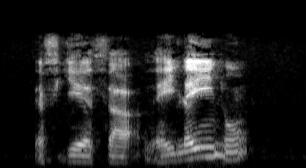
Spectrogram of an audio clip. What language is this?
Kabyle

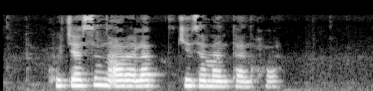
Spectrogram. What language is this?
Uzbek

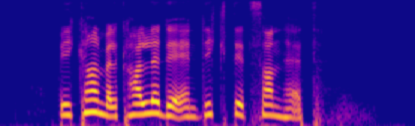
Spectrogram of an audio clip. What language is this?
Norwegian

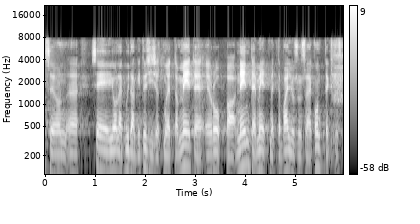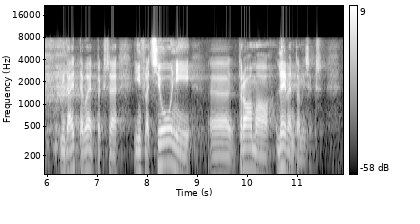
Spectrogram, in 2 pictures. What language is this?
Estonian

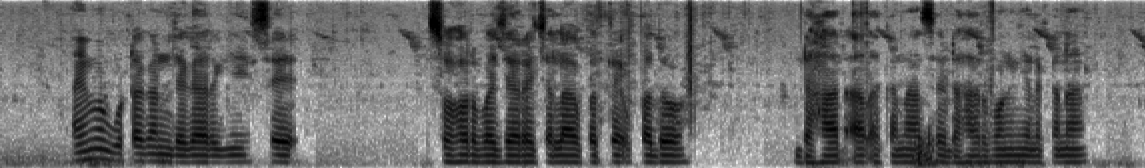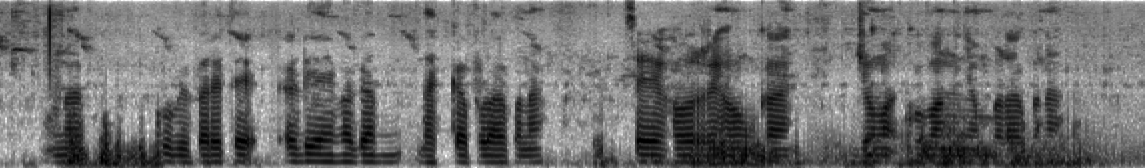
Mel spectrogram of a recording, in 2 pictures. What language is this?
Santali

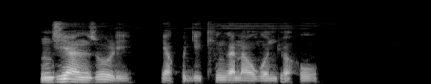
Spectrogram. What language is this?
Swahili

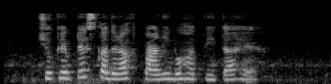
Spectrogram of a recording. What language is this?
Urdu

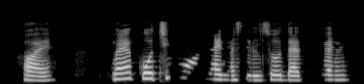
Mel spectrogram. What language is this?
Assamese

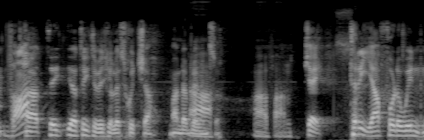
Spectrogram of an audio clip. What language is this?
Swedish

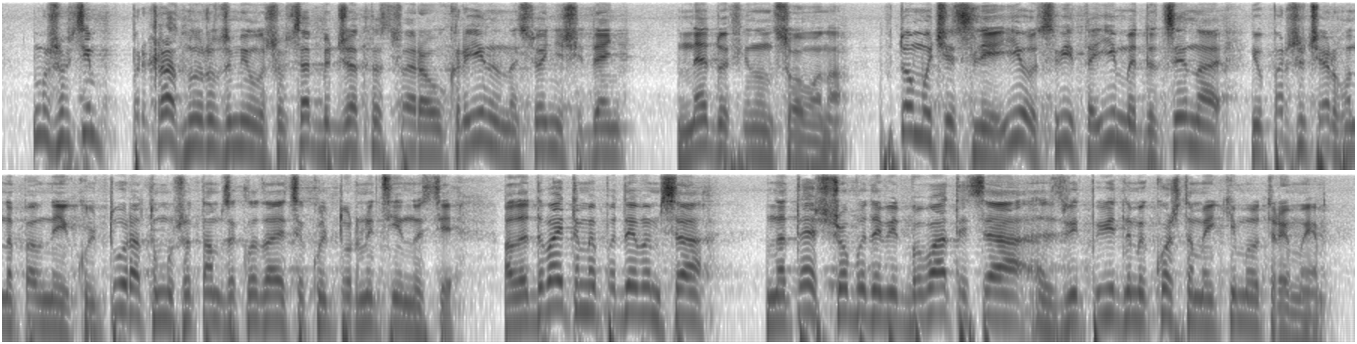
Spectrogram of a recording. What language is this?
Ukrainian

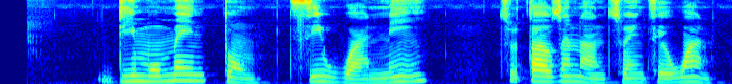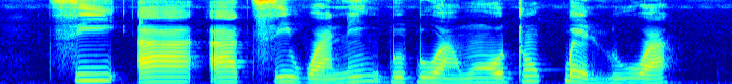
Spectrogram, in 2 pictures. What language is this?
Yoruba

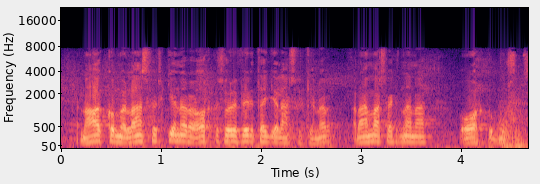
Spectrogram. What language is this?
Icelandic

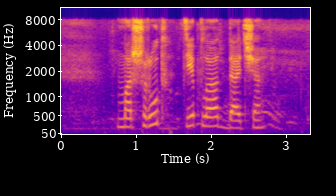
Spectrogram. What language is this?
Russian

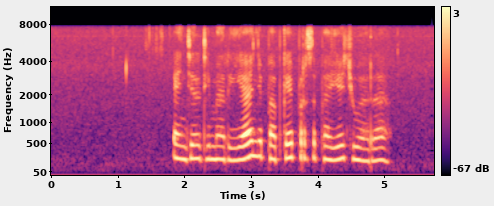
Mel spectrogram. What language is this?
Javanese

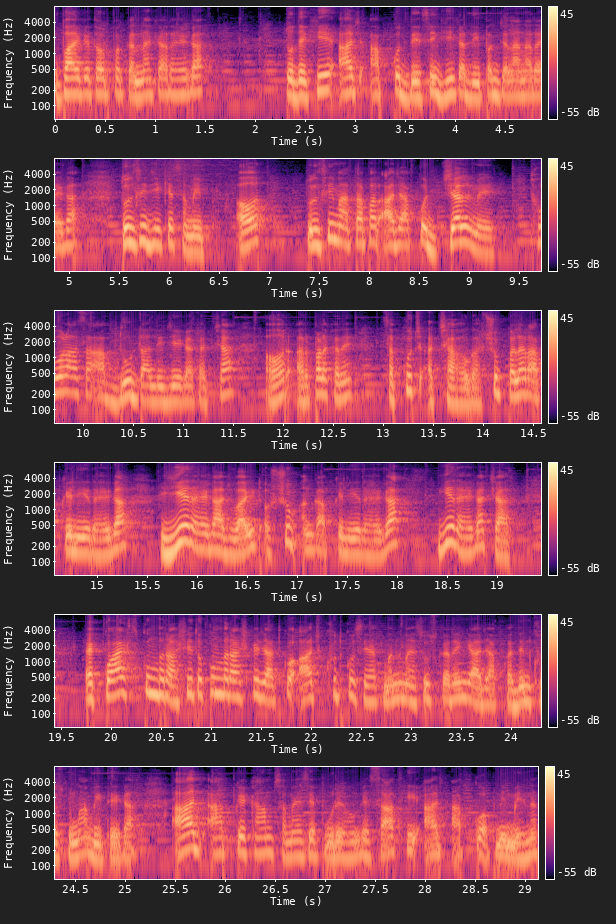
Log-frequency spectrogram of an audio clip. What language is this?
Hindi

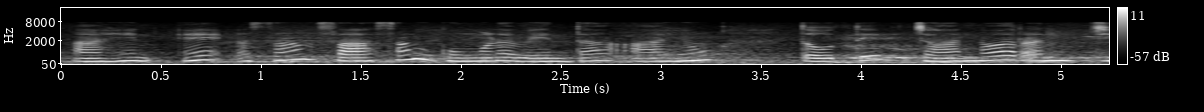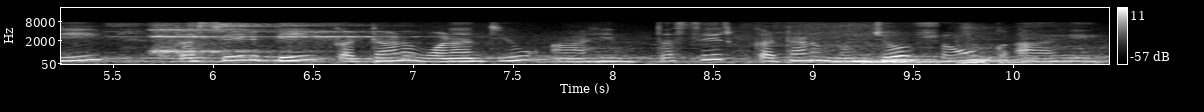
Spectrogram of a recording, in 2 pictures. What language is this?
Sindhi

